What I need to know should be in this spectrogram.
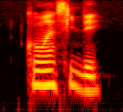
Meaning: to coincide
- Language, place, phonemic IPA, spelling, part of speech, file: French, Paris, /kɔ.ɛ̃.si.de/, coïncider, verb, Fr-coïncider.ogg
